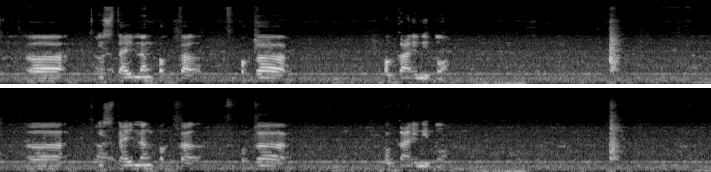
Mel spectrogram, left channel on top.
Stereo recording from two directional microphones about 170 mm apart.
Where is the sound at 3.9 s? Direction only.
15° right (ahead or behind).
